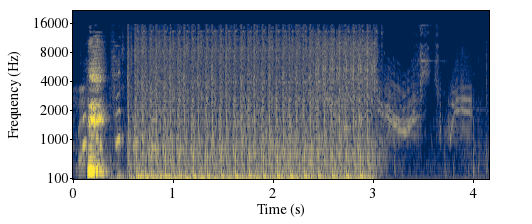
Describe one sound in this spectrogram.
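A gun fires in a rapid, steady burst.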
